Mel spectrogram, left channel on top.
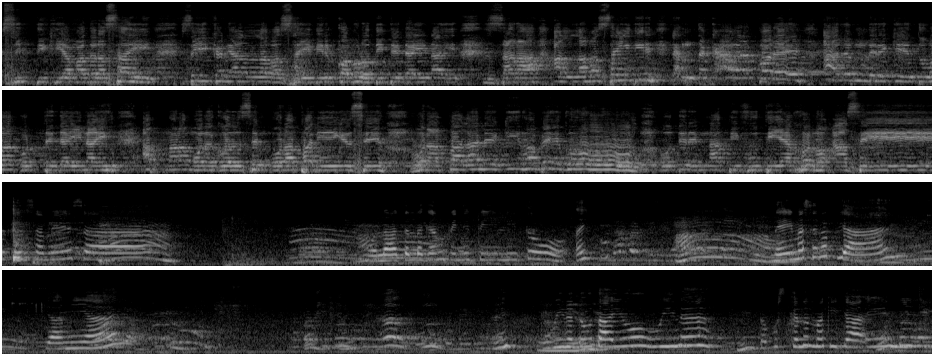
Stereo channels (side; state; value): both; different; correlation 0.00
